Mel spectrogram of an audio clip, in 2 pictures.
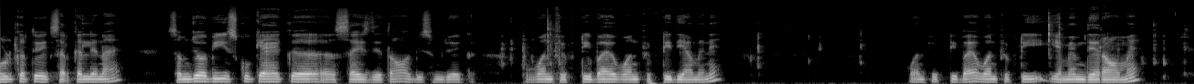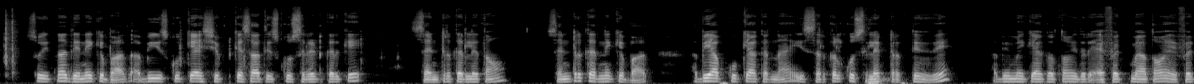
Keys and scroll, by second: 4.7-5.9 typing, 7.5 Tab, 8.4 5, 10.4-12.0 typing, 15.4 e, 15.7 c.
